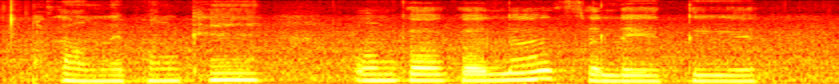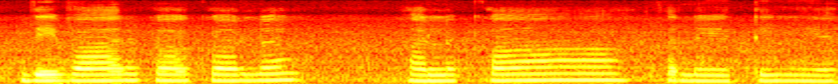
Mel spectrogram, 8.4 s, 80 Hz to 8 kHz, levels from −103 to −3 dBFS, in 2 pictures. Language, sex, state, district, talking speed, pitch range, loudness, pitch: Hindi, female, Rajasthan, Bikaner, 95 wpm, 205-225 Hz, -16 LUFS, 210 Hz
